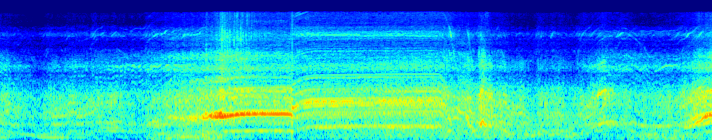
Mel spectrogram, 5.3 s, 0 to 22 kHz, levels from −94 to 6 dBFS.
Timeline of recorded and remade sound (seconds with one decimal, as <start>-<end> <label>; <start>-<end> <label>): 0.0-5.3 recorded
